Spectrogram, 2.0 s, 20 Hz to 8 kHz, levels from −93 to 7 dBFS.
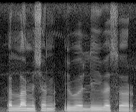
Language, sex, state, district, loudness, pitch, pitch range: Kannada, male, Karnataka, Koppal, -17 LUFS, 125 Hz, 120-130 Hz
